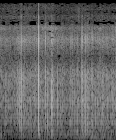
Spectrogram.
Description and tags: Steel - Hot steel burning wood short
Red hot steel pushed against wood to make a hole, the wood burns and steel gets cold, short.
